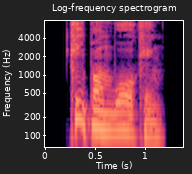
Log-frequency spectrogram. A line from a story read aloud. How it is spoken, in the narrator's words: she said to Mark quietly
